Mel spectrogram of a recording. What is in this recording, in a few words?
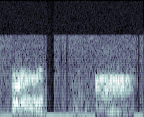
call recording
